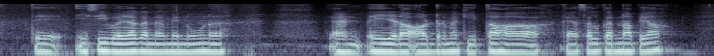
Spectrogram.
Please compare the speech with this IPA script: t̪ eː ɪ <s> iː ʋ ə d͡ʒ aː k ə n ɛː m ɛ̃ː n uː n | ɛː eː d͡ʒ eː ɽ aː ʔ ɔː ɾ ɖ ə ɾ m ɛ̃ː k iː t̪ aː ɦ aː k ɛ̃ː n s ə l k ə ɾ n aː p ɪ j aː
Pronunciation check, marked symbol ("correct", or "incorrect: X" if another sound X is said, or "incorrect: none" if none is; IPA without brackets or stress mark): correct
